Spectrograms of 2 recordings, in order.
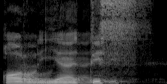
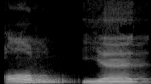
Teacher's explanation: Ini disebut dengan nun wiqayah, nun penyambung, jadi tidak dibaca qaryatis tetapi qaryatinis. Qa-nya tebal, kemudian ra juga tebal.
